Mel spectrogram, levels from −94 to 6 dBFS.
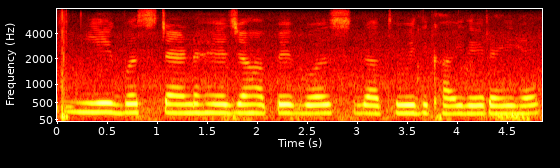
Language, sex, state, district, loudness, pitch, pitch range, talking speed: Hindi, female, Maharashtra, Mumbai Suburban, -13 LUFS, 225 Hz, 215-230 Hz, 160 wpm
